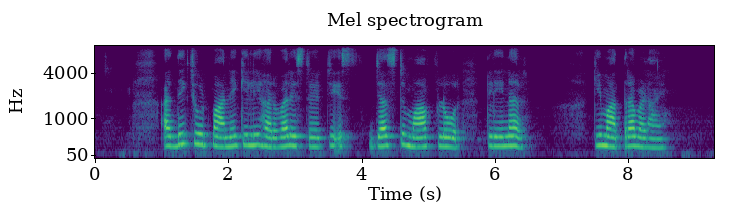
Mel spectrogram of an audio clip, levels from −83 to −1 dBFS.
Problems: constant background noise, background conversations at intervals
